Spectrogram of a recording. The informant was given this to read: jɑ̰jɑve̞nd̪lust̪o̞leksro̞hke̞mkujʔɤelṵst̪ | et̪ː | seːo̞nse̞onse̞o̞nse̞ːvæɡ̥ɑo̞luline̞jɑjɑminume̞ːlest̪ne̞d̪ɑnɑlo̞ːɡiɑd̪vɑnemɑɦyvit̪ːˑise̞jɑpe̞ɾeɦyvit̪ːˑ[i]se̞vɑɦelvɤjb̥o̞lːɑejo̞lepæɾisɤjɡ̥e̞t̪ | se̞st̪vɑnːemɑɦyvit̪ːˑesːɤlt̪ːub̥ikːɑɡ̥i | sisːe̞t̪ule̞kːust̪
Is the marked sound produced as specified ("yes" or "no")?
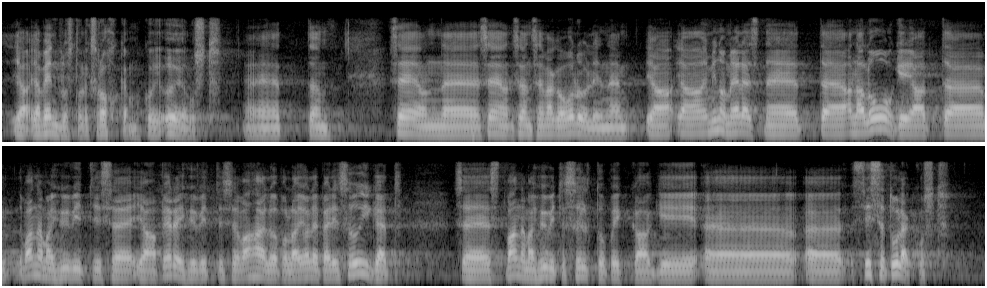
yes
